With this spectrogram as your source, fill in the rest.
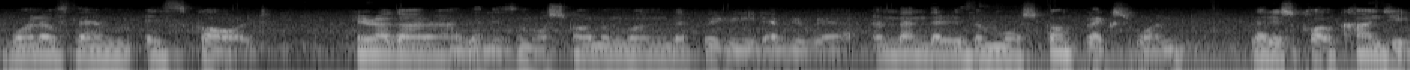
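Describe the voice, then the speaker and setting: Amid noticeable background noise and audible room echo, a man speaks at a moderate pace with medium pitch and ordinary pitch variation. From Pakistan. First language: Urdu and Punjabi. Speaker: language teacher. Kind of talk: tutorial. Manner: hesitant, with fillers and restarts.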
